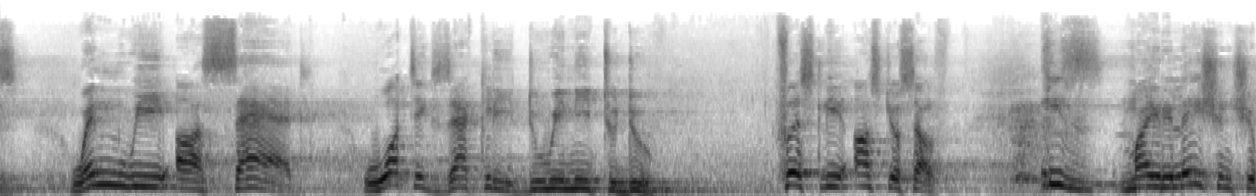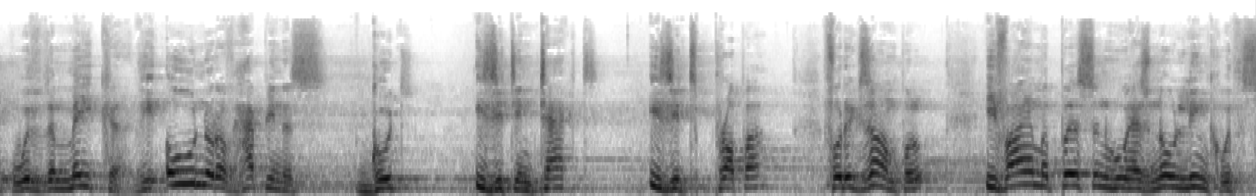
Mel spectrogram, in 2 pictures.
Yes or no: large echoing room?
yes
